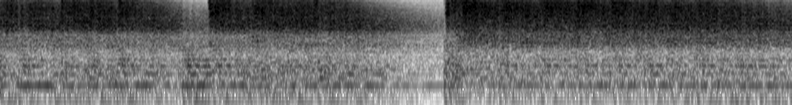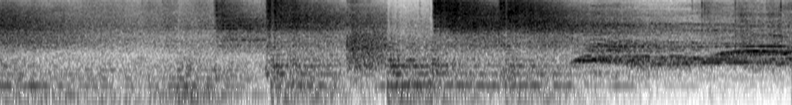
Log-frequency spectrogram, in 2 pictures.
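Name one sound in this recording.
Drums pound and cymbals crash loudly in a large echoing hall.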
